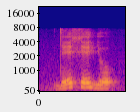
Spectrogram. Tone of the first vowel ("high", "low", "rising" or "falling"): rising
